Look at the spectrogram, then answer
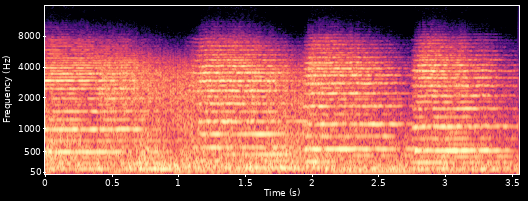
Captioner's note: artillery firing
